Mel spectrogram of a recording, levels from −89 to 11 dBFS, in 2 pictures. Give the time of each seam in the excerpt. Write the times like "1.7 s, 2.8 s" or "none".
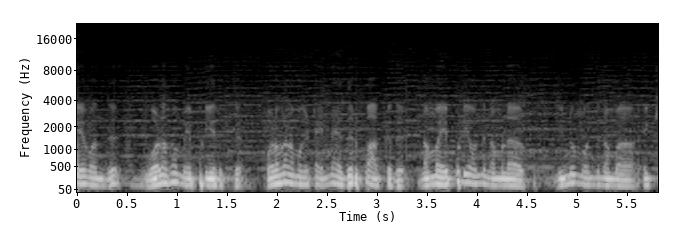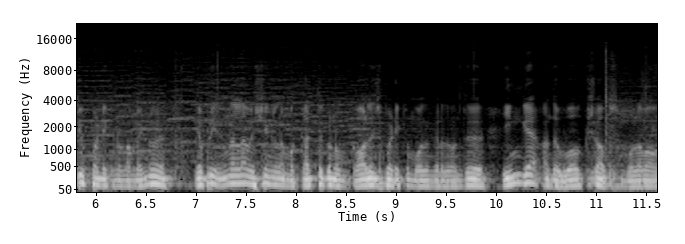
none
